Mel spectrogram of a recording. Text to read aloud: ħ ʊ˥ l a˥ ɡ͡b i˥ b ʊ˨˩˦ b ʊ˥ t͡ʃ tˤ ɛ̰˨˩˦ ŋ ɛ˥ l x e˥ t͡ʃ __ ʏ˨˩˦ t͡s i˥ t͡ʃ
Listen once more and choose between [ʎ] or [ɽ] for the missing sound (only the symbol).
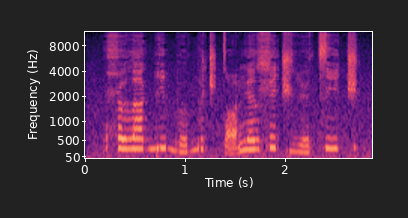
ʎ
